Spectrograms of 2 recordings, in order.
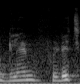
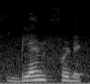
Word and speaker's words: Glenfiddich: सबसे पहली बात कि जो लोग इसको ग्लेनफिडिच कहते हैं वो मेनली ग्लेनफिडिच नहीं होती, इट इज़ ग्लेनफिडिक, exact pronunciation है वो ग्लेनफिडिक है।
